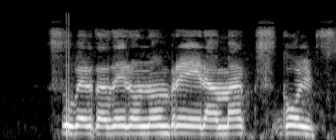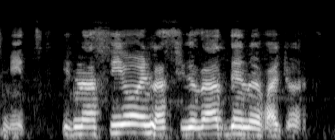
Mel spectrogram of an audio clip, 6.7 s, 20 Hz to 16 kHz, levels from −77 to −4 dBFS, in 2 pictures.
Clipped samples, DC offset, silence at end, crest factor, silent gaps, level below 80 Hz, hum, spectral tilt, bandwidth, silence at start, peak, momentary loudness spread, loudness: under 0.1%; under 0.1%; 0.35 s; 12 dB; none; -52 dBFS; none; -4.5 dB/octave; 7.8 kHz; 0.5 s; -2 dBFS; 15 LU; -12 LUFS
